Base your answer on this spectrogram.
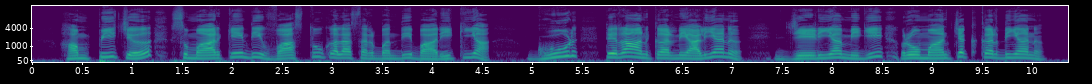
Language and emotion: Dogri, happy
